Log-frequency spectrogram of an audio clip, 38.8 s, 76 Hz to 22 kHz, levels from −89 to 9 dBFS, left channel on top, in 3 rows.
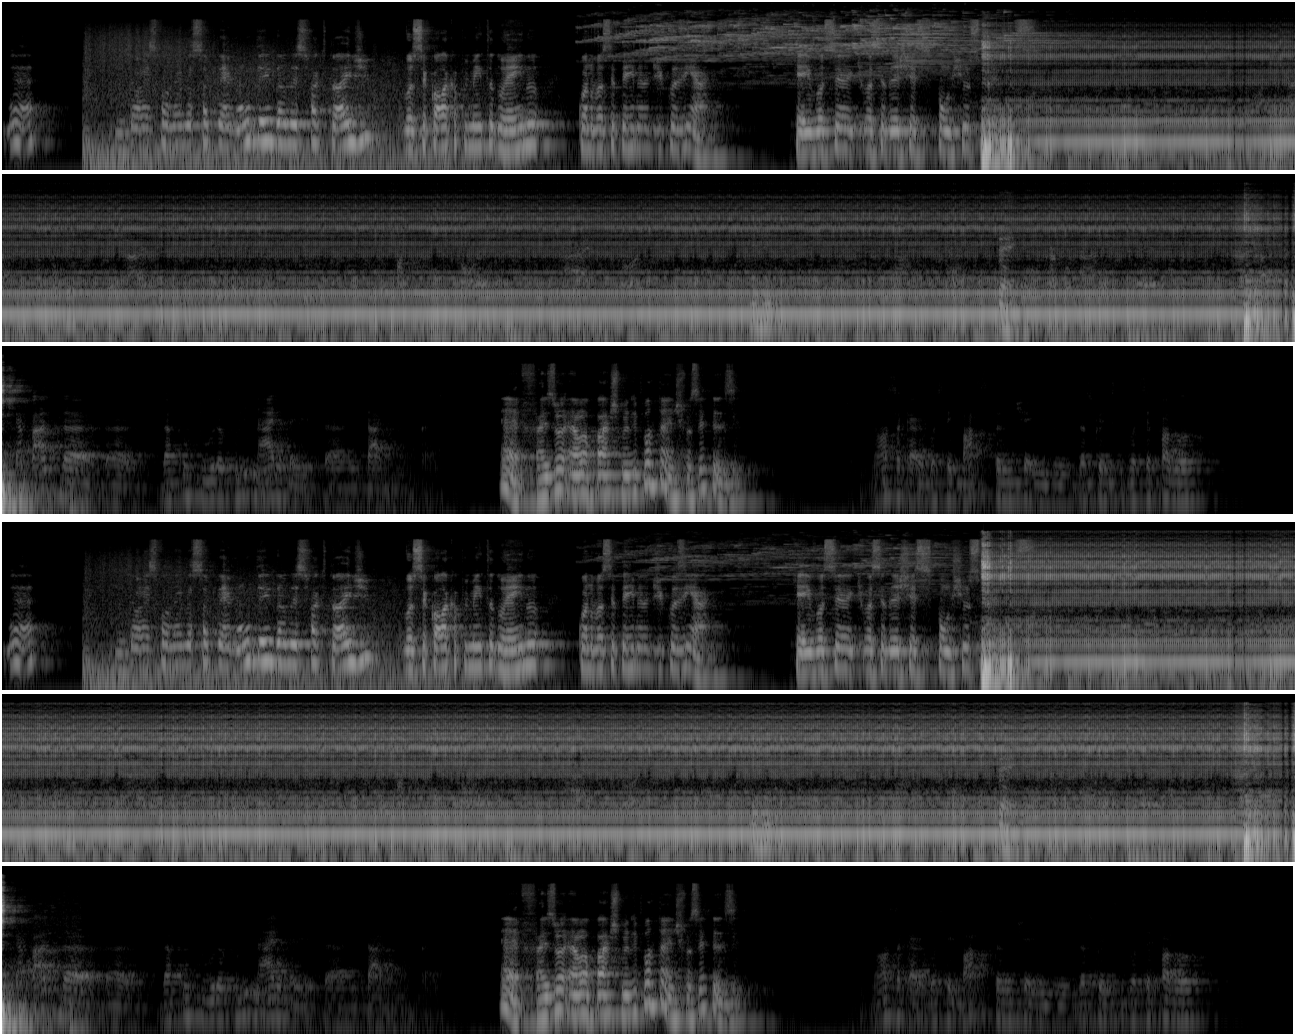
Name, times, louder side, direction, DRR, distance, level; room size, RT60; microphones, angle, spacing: voice 1, 0.0-0.3 1.1-5.5 5.8-7.1 7.9-10.4 20.4-20.7 22.9-23.2 30.8-33.3, equal, 5° right, 9 dB, 1.1 m, -43 dB
Explosion, 0.8-5.6, left 2 dB, 20° left, 0.7 m, -56 dB
Wind chime, 5.7-11.1, left 12 dB, 90° left, 1.2 m, -46 dB
voice 2, 8.5-8.9 11.3-20.2 20.5-24.9 25.3-30.3 34.2-37.8, left 1 dB, 55° left, 6 dB, 3.9 m, -62 dB
sound 1, 9.8-26.3 26.5-26.6, right 5 dB, 55° right, 1.0 m, -37 dB
22.5 x 15.5 x 8.2 m, 0.77 s
head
